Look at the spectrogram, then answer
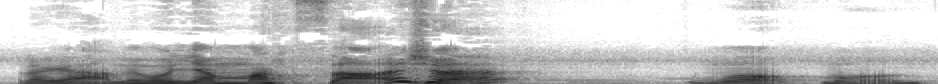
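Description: A woman's voice: fairly high pitch, very animated, slow, a bit bright. A young woman unboxing an album on her vlog, overexcited, squealing and near tears as she talks to her viewers. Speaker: vlogger. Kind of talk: excited unboxing video.

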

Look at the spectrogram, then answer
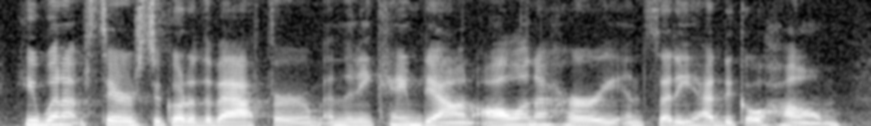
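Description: A woman voicing a guilty, defensive young boy in a storybook reading, loud and exasperated. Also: lowish voice, fairly even intonation, quick pace, natural voice. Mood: glum. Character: boy Evan, guilty, defensive older brother.

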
